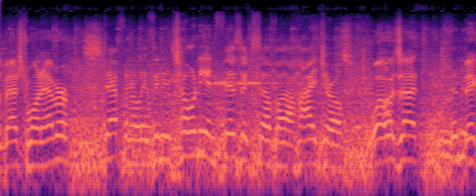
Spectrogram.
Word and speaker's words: Newtonian: newtoni spell that word n e w t o n i a n oh like Newton yes Isaac Newton yes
